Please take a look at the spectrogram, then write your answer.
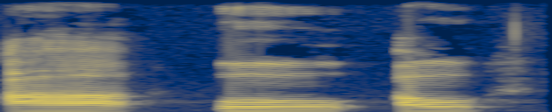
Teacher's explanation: मैंने अभी कहा था आ, ओ, औ, ये बच्चा आपके कंठोष्ठ हैं। बोल कर देखोगे तो आपकी ये आवाज़ कंठ से निकल रही है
